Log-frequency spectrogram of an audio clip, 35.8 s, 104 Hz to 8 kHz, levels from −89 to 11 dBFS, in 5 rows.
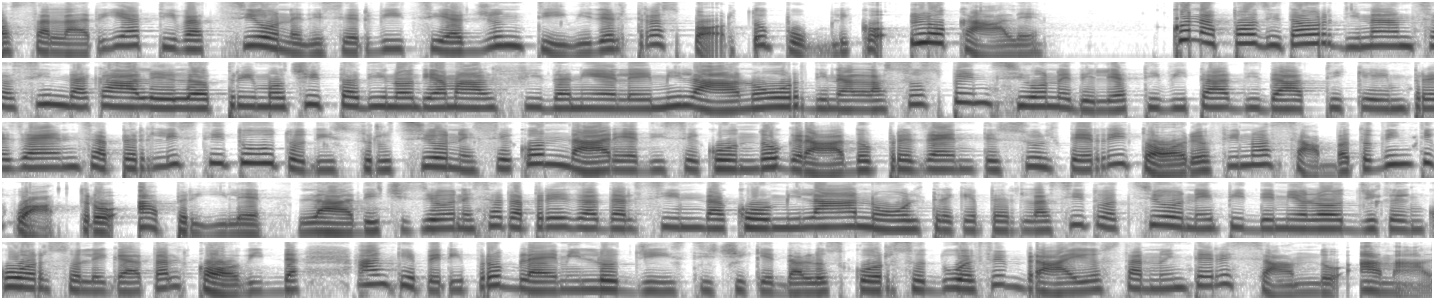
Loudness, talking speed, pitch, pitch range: -19 LUFS, 125 wpm, 225 Hz, 195-260 Hz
